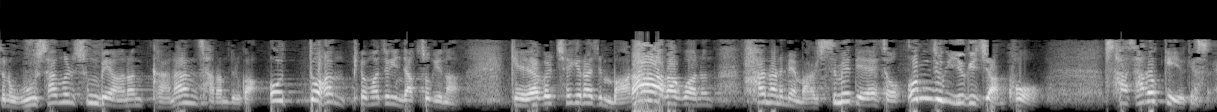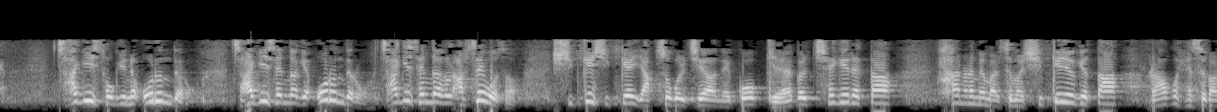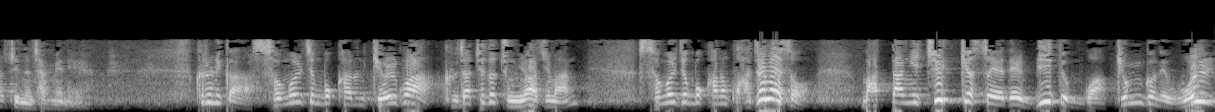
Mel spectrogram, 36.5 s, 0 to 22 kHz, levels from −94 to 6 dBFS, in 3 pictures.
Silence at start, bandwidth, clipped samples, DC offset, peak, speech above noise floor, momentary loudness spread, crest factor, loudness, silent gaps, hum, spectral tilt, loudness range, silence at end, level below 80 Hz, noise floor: 0 s; 8 kHz; under 0.1%; under 0.1%; 0 dBFS; 22 dB; 12 LU; 14 dB; -13 LUFS; none; none; -3 dB/octave; 5 LU; 0 s; -48 dBFS; -35 dBFS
